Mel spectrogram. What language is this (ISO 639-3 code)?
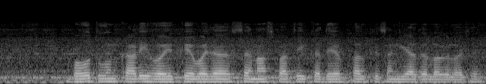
mai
